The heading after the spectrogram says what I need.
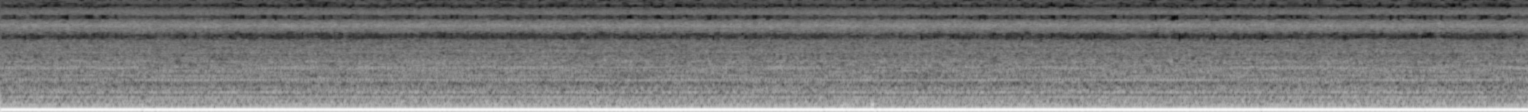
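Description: Deep steady drone at fast idle with the odd uneven stumble breaking the beat, consistent with a cylinder misfiring.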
